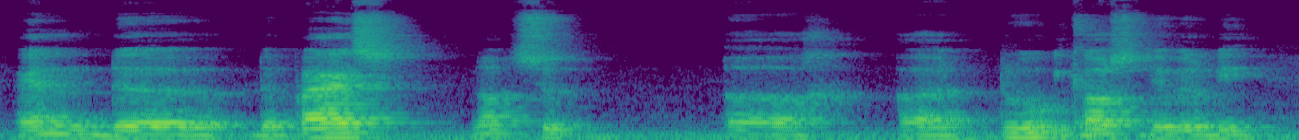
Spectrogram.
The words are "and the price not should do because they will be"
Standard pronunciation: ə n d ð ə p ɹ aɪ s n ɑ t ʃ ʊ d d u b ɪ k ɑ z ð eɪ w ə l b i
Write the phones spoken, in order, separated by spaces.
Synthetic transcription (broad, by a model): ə n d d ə p ɹ aɪ s n ɑ t s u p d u b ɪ k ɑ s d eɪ w ə l b i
